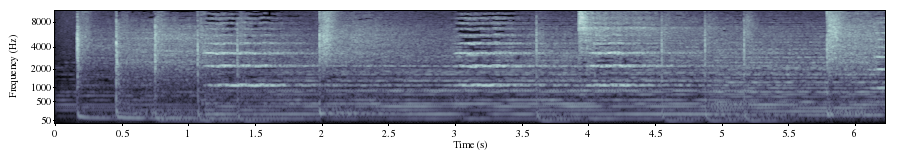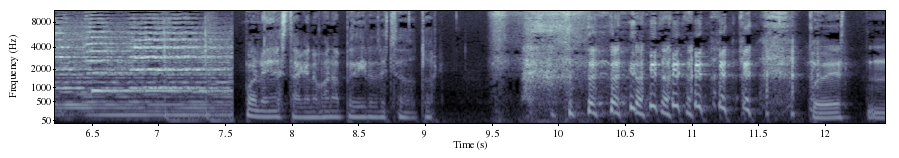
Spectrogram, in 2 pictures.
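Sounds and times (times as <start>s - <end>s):
upbeat instrumental tune from a dog-food advertisement: 0.0s - 7.6s
speech: 7.7s - 12.4s
laughter: 9.7s - 12.0s.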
